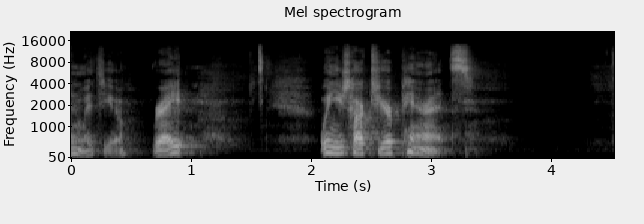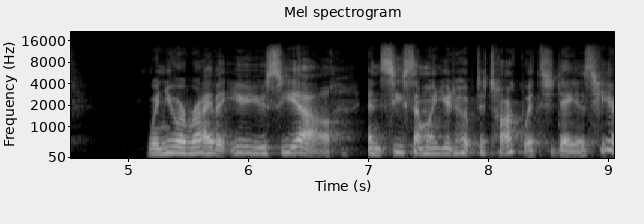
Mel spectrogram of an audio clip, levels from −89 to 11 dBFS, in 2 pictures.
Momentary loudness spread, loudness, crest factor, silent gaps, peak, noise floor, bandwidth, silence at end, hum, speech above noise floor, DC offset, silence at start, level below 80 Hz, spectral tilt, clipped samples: 17 LU; -30 LUFS; 20 dB; none; -12 dBFS; -87 dBFS; 14.5 kHz; 0 s; none; 56 dB; under 0.1%; 0 s; -70 dBFS; -3.5 dB/octave; under 0.1%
